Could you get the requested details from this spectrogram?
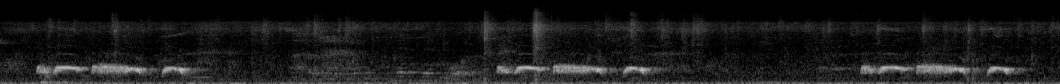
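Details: Captive spotted dove in a flock at a Vietnamese bird garden in Ba Vì, Hanoi, cooing three times in about ten seconds, each phrase of three mellow notes, with faint murmuring voices between.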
